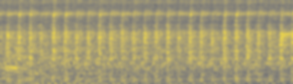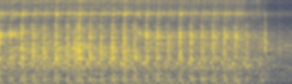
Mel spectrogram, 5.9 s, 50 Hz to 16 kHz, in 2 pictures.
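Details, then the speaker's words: Yamaha FZ-S V2 that will not start, with compression still short. Light, quick, even cranking beats run for about five seconds without firing. Low compression forces repeated use of the starter and hurts pickup. "তো friends আমি দেখে নিলাম আপনাদের মাঝেও share করলাম আমাদের বাইকটা আমরা রোকার মিলানের পরও যেই পরিমাণ ওকে হওয়ার কথা ছিল সেটা হয় নাই পরিপূর্ণ কমপ্রেসার এখনো পায় নাই যার কারণে বাইকটা অনেকবার সেলফ দিতে হচ্ছে"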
